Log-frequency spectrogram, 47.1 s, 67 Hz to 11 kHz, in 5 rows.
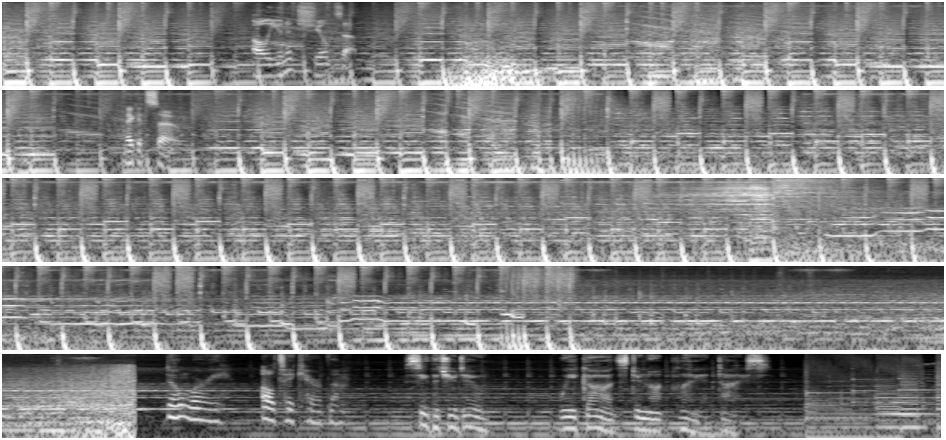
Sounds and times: Music: 0:00.0 - 0:47.0
Speech: 0:02.5 - 0:03.6, 0:10.6 - 0:11.3, 0:39.3 - 0:42.6, 0:43.2 - 0:45.4.

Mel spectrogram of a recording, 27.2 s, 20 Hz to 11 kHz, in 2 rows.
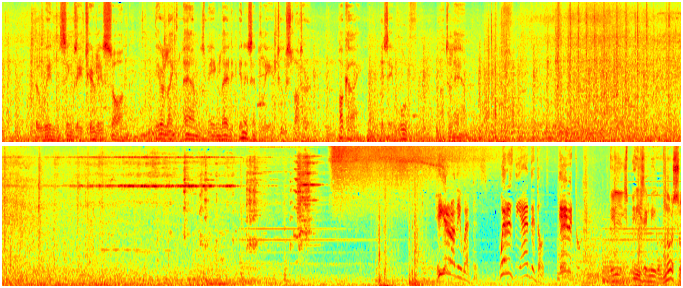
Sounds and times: Speech: 0:00.6 - 0:09.4, 0:22.2 - 0:27.1.

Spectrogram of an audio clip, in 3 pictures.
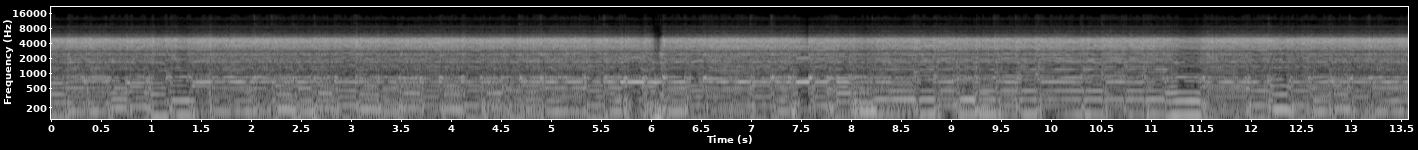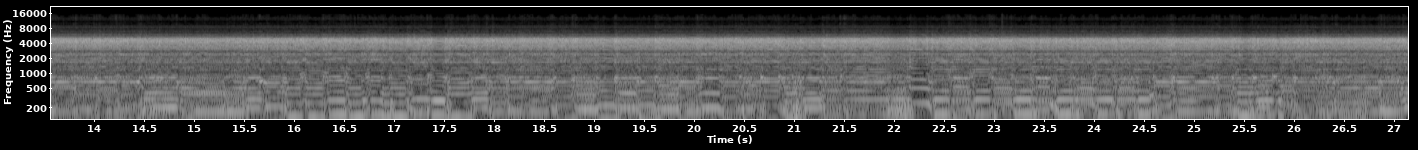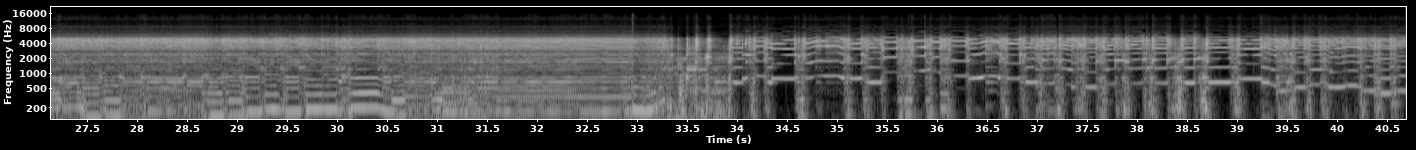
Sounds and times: Guitar: 0:00.0 - 0:40.6.

